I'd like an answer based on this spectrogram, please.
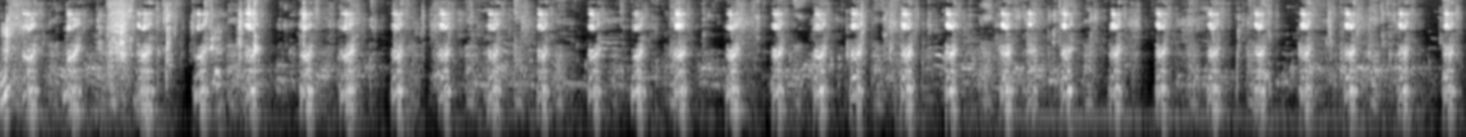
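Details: Crossbred wild boar grunting steadily: a long run of short, harsh, broadband grunts, roughly two per second and fairly irregular, with some soft speech mixed in early.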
